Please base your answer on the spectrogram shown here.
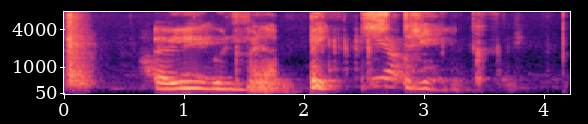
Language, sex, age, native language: Icelandic, female, 10, Icelandic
